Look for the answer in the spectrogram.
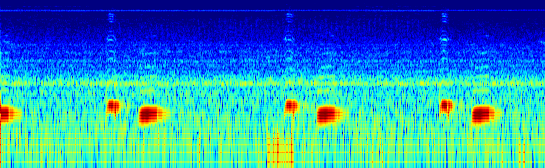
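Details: Cuckoo in Himachal Pradesh, India, giving its falling two-note cu-ckoo three times at roughly one-and-a-half-second intervals, a short higher note dropping to a longer lower one, against a soft continuous hum.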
